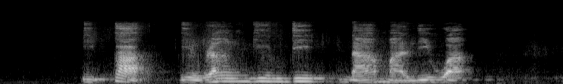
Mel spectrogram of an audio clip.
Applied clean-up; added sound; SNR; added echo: neural separator model SepFormer DNS4.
